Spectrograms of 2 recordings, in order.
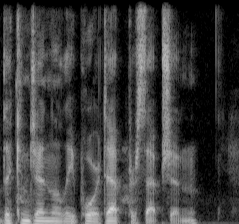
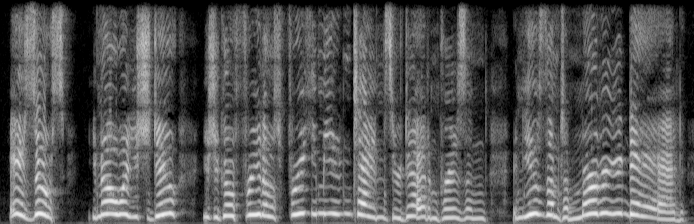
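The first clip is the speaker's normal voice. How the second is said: very high, louder falsetto urging; Rhea scheming; 5 dB louder than usual. Retold or imitated. Rhea urging her son Zeus, high falsetto. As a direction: coax sweetly toward murder. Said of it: "So Rhea's like".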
